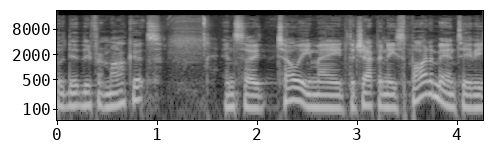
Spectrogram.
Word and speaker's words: Toei: So, in the late 70s, Wikipedia tells us that the Toei Company, I'm not sure how to pronounce that. – Toei, is it? – Yeah, they make Dragon Ball.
